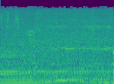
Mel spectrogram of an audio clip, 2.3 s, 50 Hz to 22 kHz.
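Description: Ensoniq MR-76 electronic keyboard holding a sustained low note, with a tone gliding upward about a second in.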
